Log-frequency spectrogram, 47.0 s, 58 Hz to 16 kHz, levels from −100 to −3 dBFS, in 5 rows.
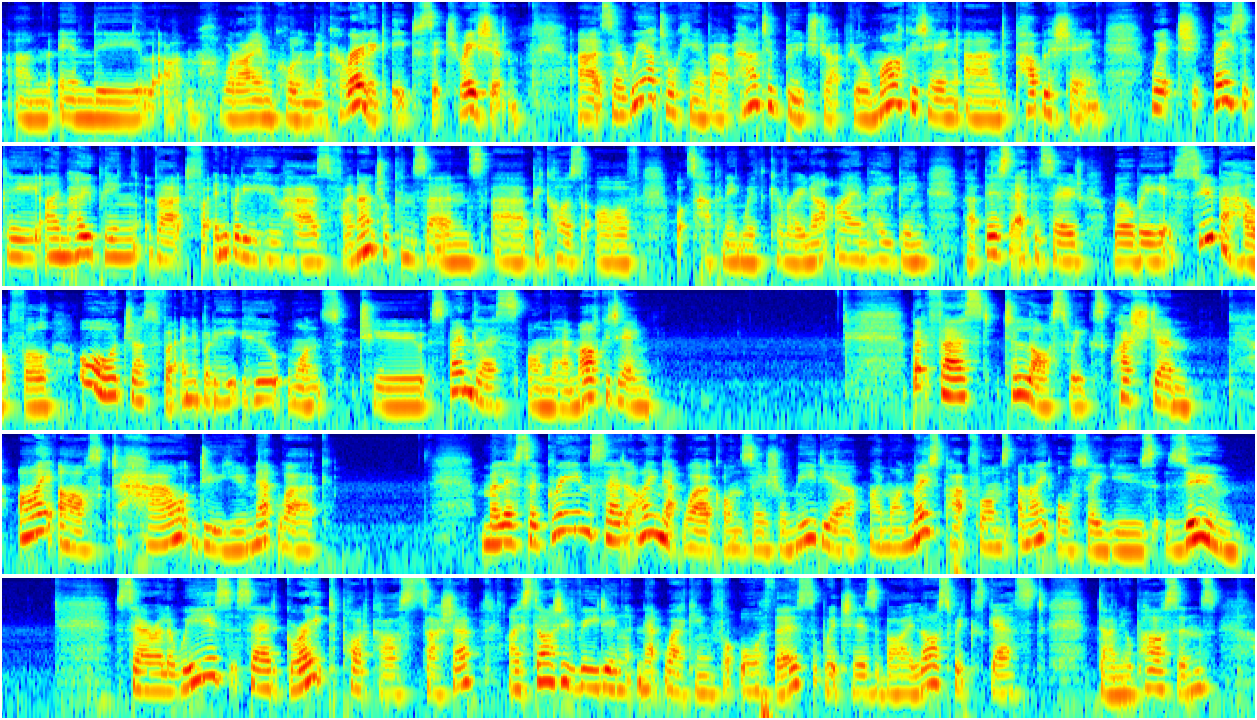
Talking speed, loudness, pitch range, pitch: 145 wpm, -24 LUFS, 155-215 Hz, 170 Hz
